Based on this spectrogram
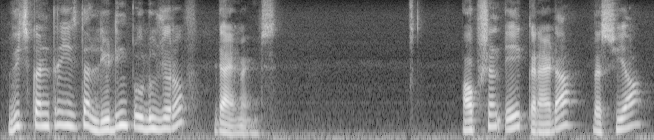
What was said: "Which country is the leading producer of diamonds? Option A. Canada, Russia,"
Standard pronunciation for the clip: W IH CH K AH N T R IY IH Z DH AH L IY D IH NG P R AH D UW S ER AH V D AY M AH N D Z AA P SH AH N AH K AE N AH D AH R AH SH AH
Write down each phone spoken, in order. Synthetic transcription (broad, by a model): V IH CH K AH N T R IY IH Z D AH L IY D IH NG P R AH D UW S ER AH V D AY M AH N D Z AA P SH AH N AH K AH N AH D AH R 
